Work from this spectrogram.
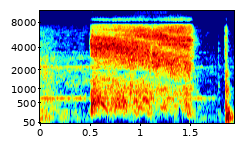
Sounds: Sniff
